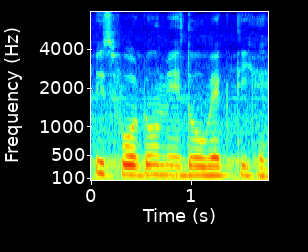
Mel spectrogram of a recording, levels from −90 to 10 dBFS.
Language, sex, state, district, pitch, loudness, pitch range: Hindi, male, Rajasthan, Bikaner, 155 Hz, -14 LUFS, 150-165 Hz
